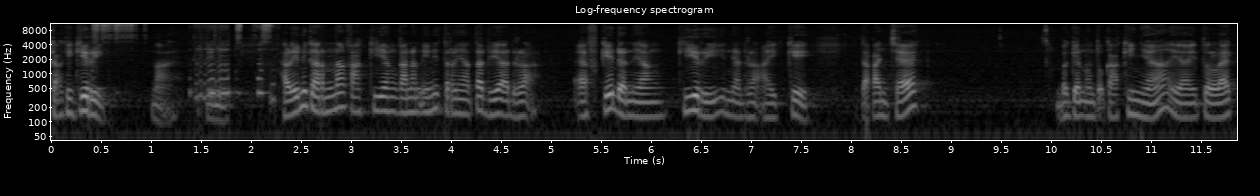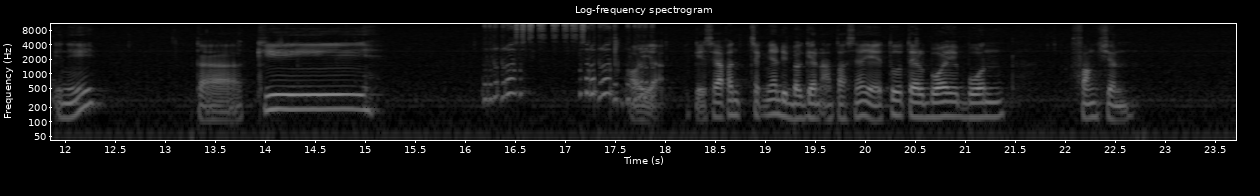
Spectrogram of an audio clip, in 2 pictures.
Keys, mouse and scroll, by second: 0.3-2.0 drag, 2.8-4.9 middle drag, 7.8-9.6 drag, 9.4 middle click, 10.2-14.5 drag, 14.0 middle click, 16.1-17.8 drag, 18.7-21.5 drag, 23.3 click.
